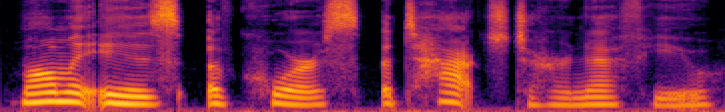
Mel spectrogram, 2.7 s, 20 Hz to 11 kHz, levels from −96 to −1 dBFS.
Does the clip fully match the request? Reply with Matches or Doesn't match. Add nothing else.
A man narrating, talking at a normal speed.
Doesn't match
